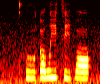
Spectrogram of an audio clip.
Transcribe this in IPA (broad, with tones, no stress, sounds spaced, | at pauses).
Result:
kʰ uː˨ ɗ ɔ˦ w iː˦ t͡s iː˨ ɓ ɔ˦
